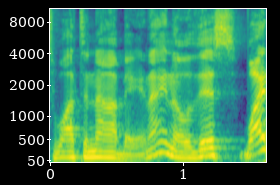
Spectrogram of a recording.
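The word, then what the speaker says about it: Watanabe: Monae defeated stardom's Momo watan um why did I pronounce it like that it's watab and I know this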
